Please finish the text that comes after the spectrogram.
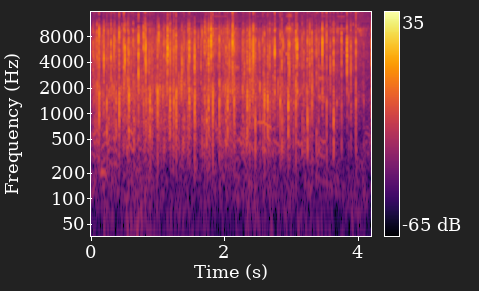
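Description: Dense crowd applause at an outdoor Wild West show in Lone Pine, with many hands clapping continuously and a few sharper claps standing out from the steady roar.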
